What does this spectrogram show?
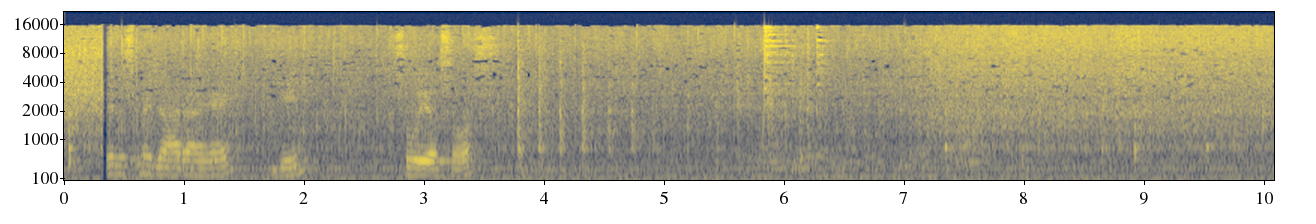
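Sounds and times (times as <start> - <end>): sauce sizzling in hot oil: 0.0 - 10.0
spatula stirring and scraping: 3.8 - 10.0.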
